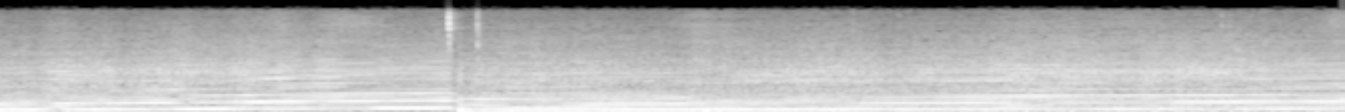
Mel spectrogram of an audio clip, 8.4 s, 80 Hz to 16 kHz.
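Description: A TVR race car at Spa in Gran Turismo 7 holds a steady loud engine drone that runs throughout. Near the middle comes a brief sharp gear-shift blip.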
